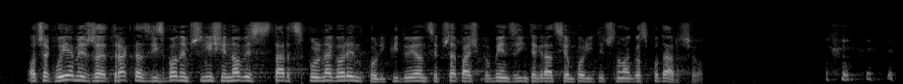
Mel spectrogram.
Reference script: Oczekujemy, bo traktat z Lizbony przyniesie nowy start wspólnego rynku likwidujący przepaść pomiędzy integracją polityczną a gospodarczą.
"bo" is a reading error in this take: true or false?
true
